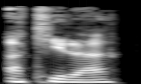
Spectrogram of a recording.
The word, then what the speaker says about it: Akira: But right now, let's get into our main discussion for the evening, which is 1988's anime classic Akira, pronounced Akira.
